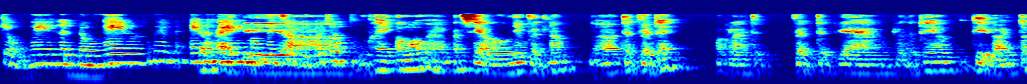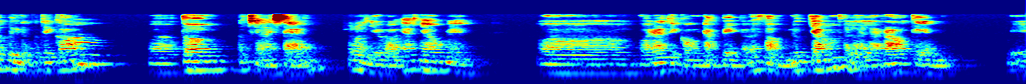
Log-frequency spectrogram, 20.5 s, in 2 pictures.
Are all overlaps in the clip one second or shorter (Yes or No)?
No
